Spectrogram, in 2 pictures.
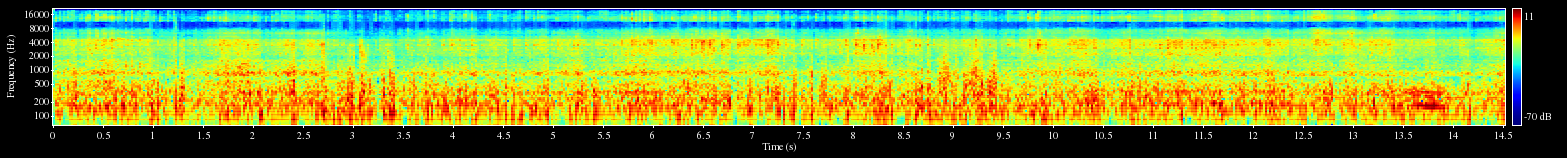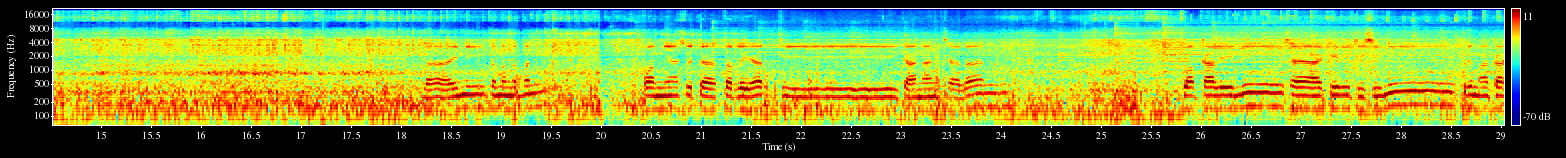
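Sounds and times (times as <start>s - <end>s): scooter engine running: 0.0s - 20.4s
wind rush on microphone: 0.0s - 29.0s.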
